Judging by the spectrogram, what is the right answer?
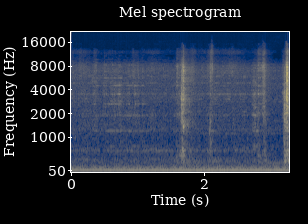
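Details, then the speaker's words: Electric brakes being tested on a refurbished, rewired gooseneck equipment trailer: over a steady low truck idle, sharp clunks come as the controller is applied, and the trailer brakes work. "Oh yeah. So the brakes work."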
